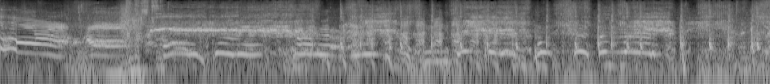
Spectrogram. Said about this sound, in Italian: No, no! questa furia, lascia stare il mio cavallo!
